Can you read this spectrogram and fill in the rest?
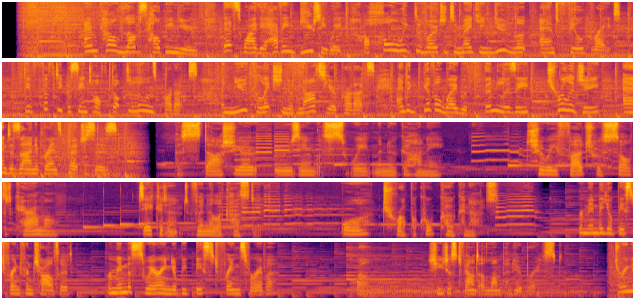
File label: Commercial NZ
